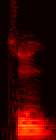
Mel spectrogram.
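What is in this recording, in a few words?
"jun", Mandarin Chinese, neutral tone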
